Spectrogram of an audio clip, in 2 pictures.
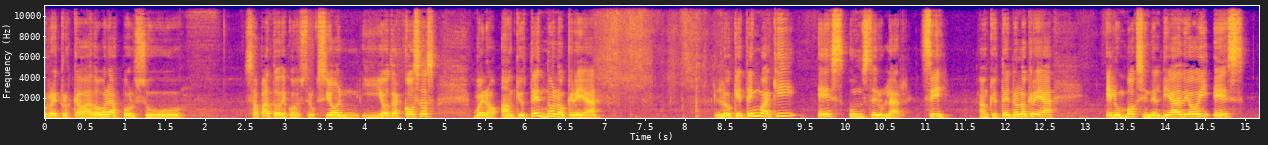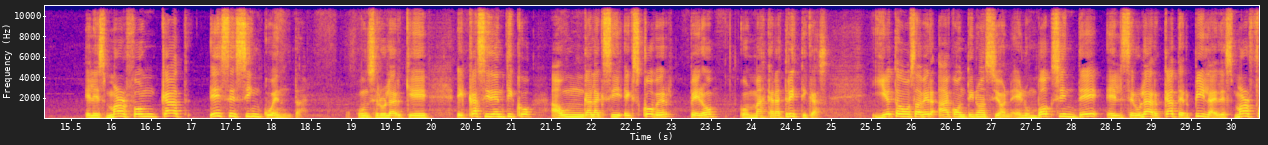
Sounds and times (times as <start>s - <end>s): Speech: 0.0s - 1.8s, 2.5s - 7.0s, 8.4s - 12.6s, 13.2s - 15.0s, 15.7s - 30.3s.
